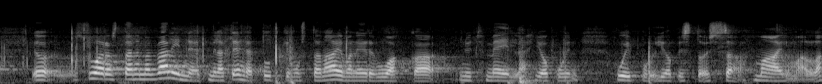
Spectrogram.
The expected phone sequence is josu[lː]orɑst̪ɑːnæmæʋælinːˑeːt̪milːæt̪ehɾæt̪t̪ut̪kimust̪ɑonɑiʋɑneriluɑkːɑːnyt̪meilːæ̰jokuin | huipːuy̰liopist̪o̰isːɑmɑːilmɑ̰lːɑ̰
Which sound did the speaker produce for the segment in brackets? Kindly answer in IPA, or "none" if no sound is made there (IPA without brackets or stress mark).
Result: none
